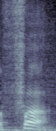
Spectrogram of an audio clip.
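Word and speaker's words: ף: And again, pe, the final pe is pronounced with the fa sound.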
